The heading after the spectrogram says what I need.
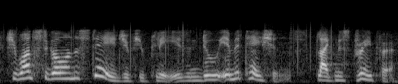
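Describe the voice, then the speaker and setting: A woman's voice: medium pitch, sing-song, a little fast, a bit bright. A woman playing a refined, lonely army wife hiding her unhappiness, genteel and theatrical in 1940s radio drama style. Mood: haughty. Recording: dull, noisy vintage radio recording.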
